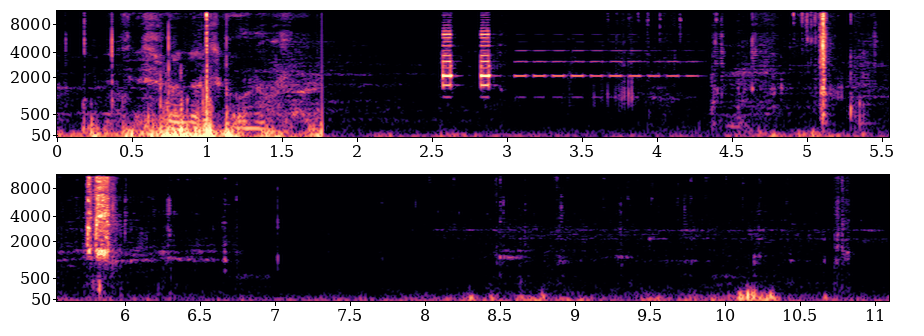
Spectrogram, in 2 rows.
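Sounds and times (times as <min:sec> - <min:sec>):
electronic bite alarm tone: 0:02.6 - 0:04.4
sharp crunching sounds: 0:04.4 - 0:11.0.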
